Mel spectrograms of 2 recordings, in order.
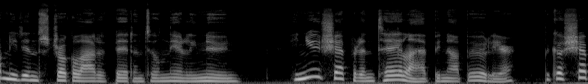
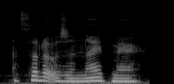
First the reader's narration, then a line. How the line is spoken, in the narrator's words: Shepard sank back against the pillows, muttering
